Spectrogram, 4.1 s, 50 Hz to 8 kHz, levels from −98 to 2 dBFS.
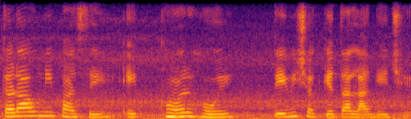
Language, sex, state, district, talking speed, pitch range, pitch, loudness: Gujarati, female, Gujarat, Gandhinagar, 130 wpm, 205-245 Hz, 225 Hz, -16 LUFS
